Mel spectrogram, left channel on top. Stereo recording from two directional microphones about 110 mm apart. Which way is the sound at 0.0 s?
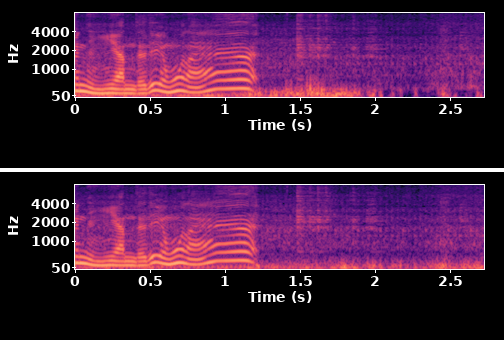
20° left (ahead or behind).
